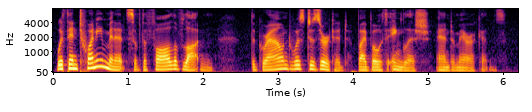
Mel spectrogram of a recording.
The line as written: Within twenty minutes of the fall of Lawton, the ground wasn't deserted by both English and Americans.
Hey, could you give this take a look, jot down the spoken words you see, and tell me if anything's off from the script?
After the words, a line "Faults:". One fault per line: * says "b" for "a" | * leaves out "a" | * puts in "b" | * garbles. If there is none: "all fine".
Within twenty minutes of the fall of Lawton, the ground was deserted by both English and Americans.
Faults:
* says "was" for "wasn't"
